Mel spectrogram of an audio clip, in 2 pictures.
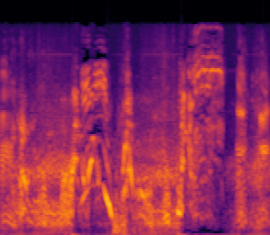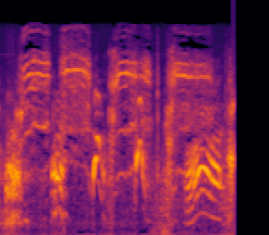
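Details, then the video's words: Small Chihuahua, Tootie, baying a wild boar piglet, with harsh barks and shrill, whistling squeals repeated in bursts before an abrupt cutoff into silence. "tootie bayin a wild boar pig"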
